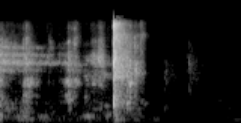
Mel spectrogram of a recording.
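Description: Scissors cutting into a thin black plastic packaging tray, with crackling of the plastic and one sharp snap about a second in; the sound stops about one and a half seconds in.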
